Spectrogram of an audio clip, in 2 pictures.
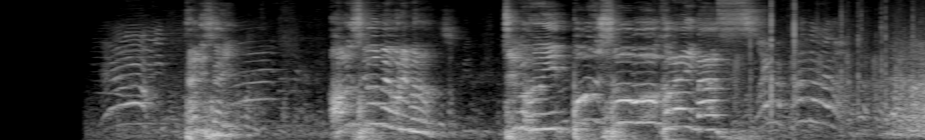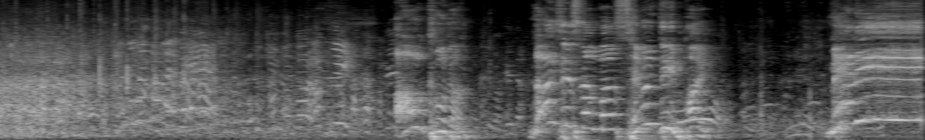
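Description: A man announces loudly through a microphone in a large echoing hall.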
